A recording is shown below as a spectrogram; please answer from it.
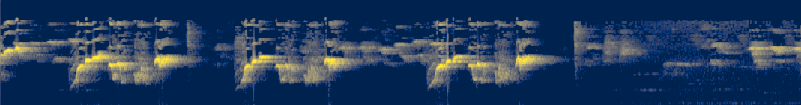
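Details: White-rumped shama singing: rich whistled phrases sliding between low and high notes, delivered in three bursts about every three seconds with short pauses, ending in softer high whistles.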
